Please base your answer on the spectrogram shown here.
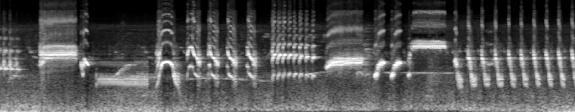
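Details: Varied, loud song of a female Asian pied starling used to raise breeding condition in males: clear looping whistles, rapid trilled bursts, a high sustained squeal and a final series of evenly spaced sharp chips.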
